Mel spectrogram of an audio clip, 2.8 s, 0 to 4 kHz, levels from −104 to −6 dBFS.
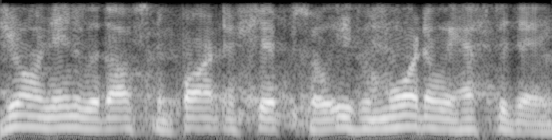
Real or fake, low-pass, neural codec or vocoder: fake; 3.6 kHz; codec, 16 kHz, 4 kbps, FreqCodec, smaller model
